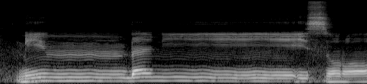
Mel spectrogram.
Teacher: tutup rapat bibir atas dan juga bibir bawah dengan kadar 2 harakat dengung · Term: iklab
